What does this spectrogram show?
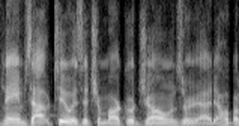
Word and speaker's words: Jamarco Jones: Is it Jamarco Jones or I hope I pronounce Jamarco Jones.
